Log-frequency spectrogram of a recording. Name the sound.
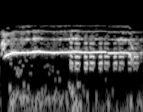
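woman's scream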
